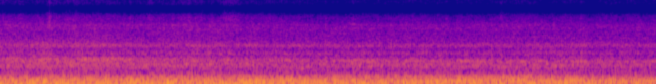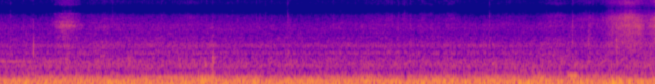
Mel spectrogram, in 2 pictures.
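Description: Inside a Tokaido Line electric train running at speed: steady low rumble of the train with wind rushing in at the window. Brief hisses of air come about halfway through and again near the end.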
